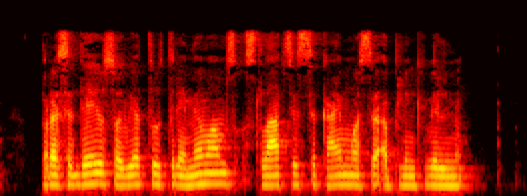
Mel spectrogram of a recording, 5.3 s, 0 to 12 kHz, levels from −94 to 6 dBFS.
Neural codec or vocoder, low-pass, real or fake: none; 7.2 kHz; real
